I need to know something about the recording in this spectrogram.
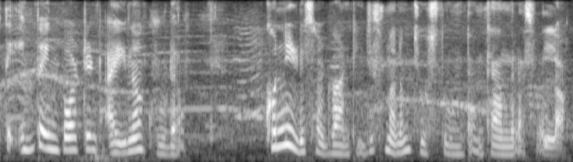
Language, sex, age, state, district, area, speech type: Telugu, female, 18-30, Telangana, Hyderabad, urban, spontaneous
